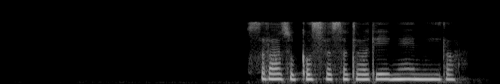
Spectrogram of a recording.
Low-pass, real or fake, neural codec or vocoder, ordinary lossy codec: none; fake; codec, 16 kHz, 1.1 kbps, Voila-Tokenizer; none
